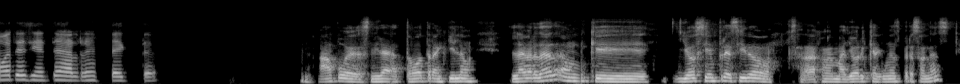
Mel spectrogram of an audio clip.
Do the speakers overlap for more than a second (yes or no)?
no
